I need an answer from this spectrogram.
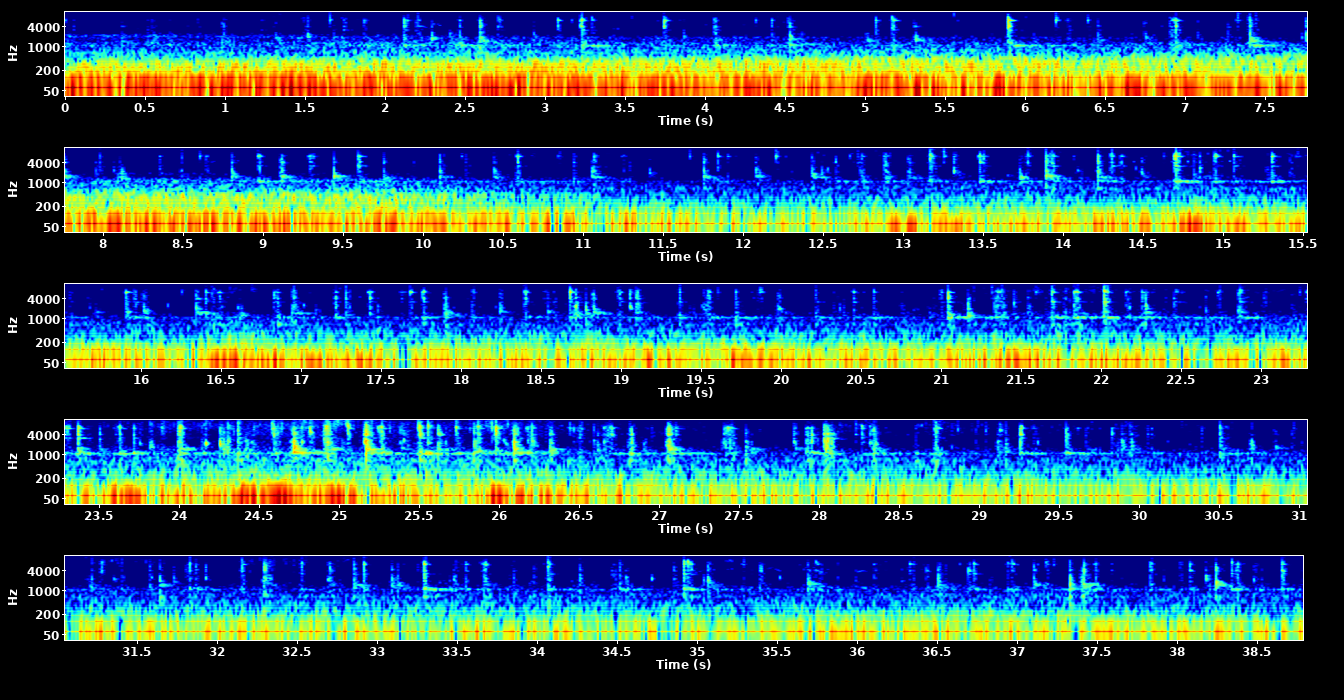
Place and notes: Deba, Ritto, Shiga Prefecture, Japan - Flagpoles in Wind
Ropes banging against metal flagpoles in a moderate north wind along the running track at Yasugawa Sports PArk. The Shinkansen passes twice during the recording.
